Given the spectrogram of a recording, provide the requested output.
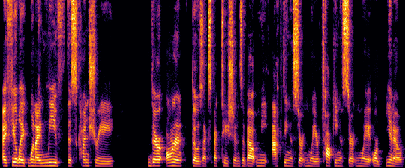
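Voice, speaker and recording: A woman's voice: lowish voice, flat delivery, normal speed. A young adult woman filmmaker whose first language is French, answering interview questions thoughtfully, with many restarts and fillers. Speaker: filmmaker guest.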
